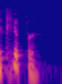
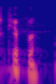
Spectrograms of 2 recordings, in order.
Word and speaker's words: Kuiper: So you say Kipper. – Yeah, it is Kipper.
